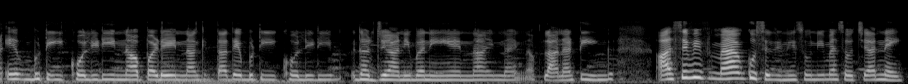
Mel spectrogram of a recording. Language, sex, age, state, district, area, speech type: Dogri, female, 18-30, Jammu and Kashmir, Samba, rural, spontaneous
